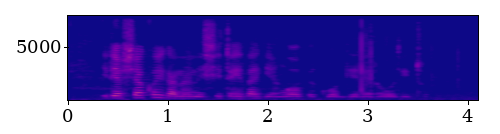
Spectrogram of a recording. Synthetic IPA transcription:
iɾjɔʃakɔiɣananɛʃitaiðaɡiaŋɡɔpɛkuɔɡɛɾɛɾɔoɾitɔ

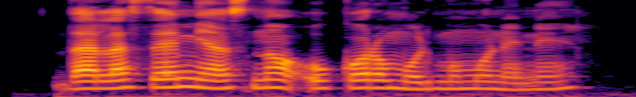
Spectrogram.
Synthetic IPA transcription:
ðalasɛmiasnɔʔokɔɾɔmoɾimɔmonɛnɛ

